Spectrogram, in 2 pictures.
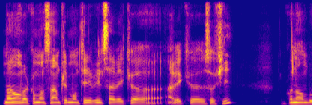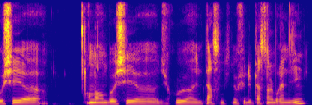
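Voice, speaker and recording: A man's voice: on the low side, little pitch movement, quick pace, dark tone, no room sound. A man co-hosting a podcast in casual chat, upbeat and encouraging, full of tag words. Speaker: podcast co-host. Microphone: studio podcast mic. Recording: dry close podcast studio sound.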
